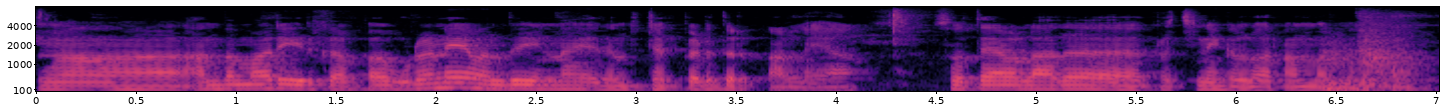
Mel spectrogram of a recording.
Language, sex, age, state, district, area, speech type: Tamil, male, 30-45, Tamil Nadu, Pudukkottai, rural, spontaneous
